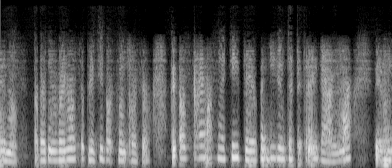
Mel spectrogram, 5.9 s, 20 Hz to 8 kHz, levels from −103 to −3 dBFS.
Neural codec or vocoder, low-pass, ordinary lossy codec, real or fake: codec, 44.1 kHz, 0.9 kbps, DAC; 7.2 kHz; MP3, 64 kbps; fake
